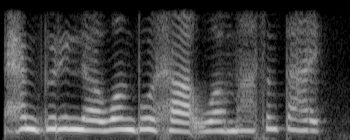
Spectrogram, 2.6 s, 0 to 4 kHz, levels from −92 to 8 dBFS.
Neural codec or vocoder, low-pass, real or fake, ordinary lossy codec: codec, 16 kHz, 0.8 kbps, ZipCodec; 3.6 kHz; fake; none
